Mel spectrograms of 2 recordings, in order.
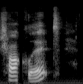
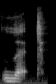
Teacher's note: Yes, so to come back to chocolate, chalk is our clearest syllable, and we drop the O, it's gone, and then we have a schwa or that light I sound at the end with lut. It can be confusing for students that there's an E on the end because it doesn't have a function in this word, whereas in a word like bike or bake or just late, it does.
